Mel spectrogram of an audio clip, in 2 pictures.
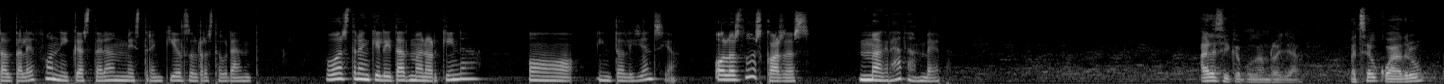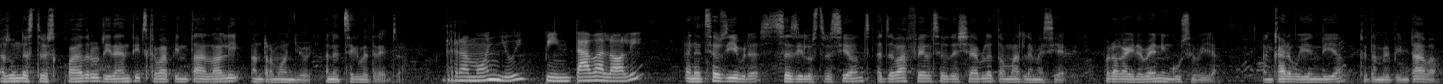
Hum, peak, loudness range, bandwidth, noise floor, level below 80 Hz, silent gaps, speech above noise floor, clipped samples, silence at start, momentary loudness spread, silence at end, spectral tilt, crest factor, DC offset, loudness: none; -8 dBFS; 6 LU; 14.5 kHz; -58 dBFS; -60 dBFS; none; 32 dB; under 0.1%; 0 s; 13 LU; 0 s; -5.5 dB/octave; 18 dB; under 0.1%; -27 LUFS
